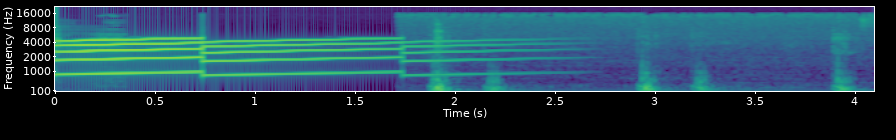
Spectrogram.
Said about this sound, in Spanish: Llaman los bomberos en caso de sonar la alarma de incendios.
